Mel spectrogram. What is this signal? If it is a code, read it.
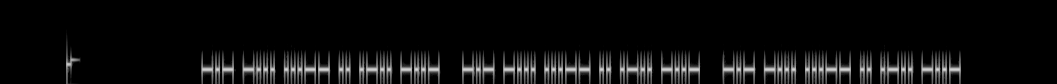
Morse code, heard as a keyed tone, about 34 wpm, 700 Hz. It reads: KB3ILX KB3ILX KB3ILX
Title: USA Call Signs Repeated 3x 35wpm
